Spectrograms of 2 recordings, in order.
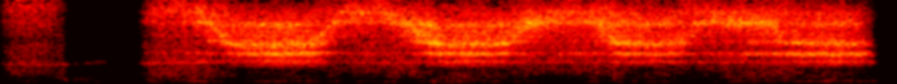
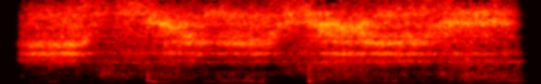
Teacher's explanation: for s the tip and blade of the tongue are further forwards and also that my tongue is curved to allow air through for shh the tip and blade of my tongue are further back and my tongue is flatter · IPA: /s/ and /ʃ/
